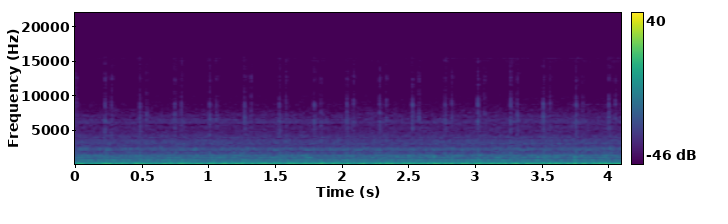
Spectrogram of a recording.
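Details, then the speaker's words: Vevor 8 kW diesel heater (newer four-button model), brand new on first start, run wide open to burn off residue: steady, even roar with constant low hum, no surging or popping; burning cleanly at full output, normal running. "She's running. I'm gonna let it run for hours just to burn off any crap that's in it, whatever."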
